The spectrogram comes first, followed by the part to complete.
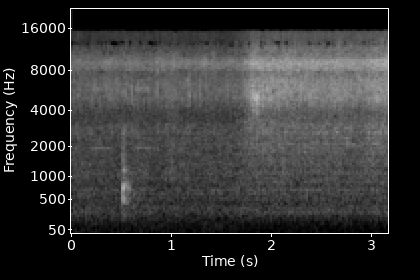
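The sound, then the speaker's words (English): Tomato paste caramelizing and sizzling in a hot pan, a steady bright crackling hiss with no talking. A short knock sounds early on, and the sizzle grows slightly louder partway through. “Alright, so what I did was turn my heat down a little bit because the um, tomato paste is caramelizing pretty quickly and I don't want it to uh, do that.”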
